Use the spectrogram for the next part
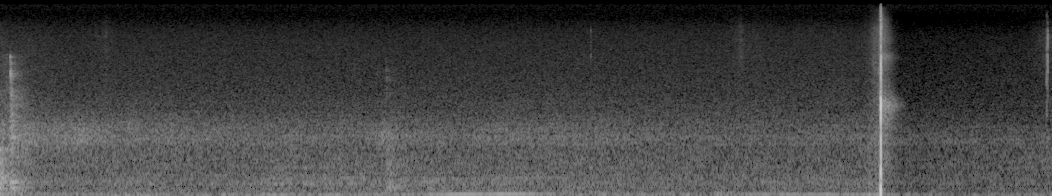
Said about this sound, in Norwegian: Prøv å knipse om ti sekunder fra tre, to, én nå.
